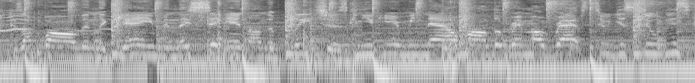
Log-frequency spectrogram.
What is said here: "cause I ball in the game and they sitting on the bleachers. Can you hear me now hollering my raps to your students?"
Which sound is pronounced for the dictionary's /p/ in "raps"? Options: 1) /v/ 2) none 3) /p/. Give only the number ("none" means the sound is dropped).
3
